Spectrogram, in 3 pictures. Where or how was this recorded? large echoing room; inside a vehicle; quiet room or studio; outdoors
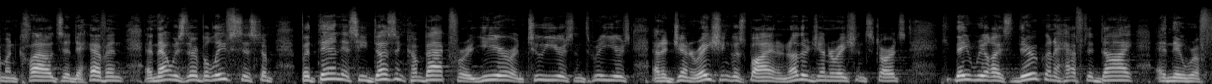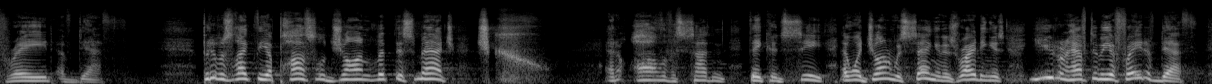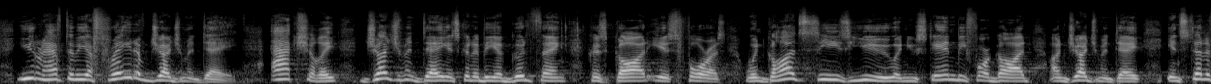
large echoing room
